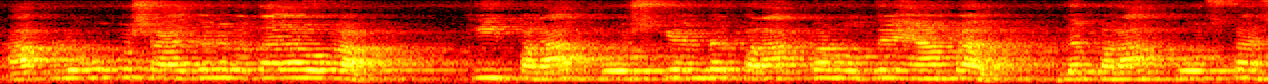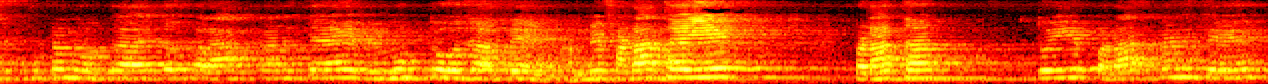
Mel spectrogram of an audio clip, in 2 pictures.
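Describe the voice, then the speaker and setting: A man's voice: very high-pitched, flat delivery, moderate pace. A man teaching a biology class in Hindi. He keeps asking his students questions and answers them himself, repeating key terms. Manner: addresses students as "beta". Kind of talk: classroom lecture. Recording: echoey room, voice from far off.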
